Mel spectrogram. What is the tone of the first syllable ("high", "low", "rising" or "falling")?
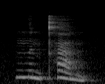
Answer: falling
